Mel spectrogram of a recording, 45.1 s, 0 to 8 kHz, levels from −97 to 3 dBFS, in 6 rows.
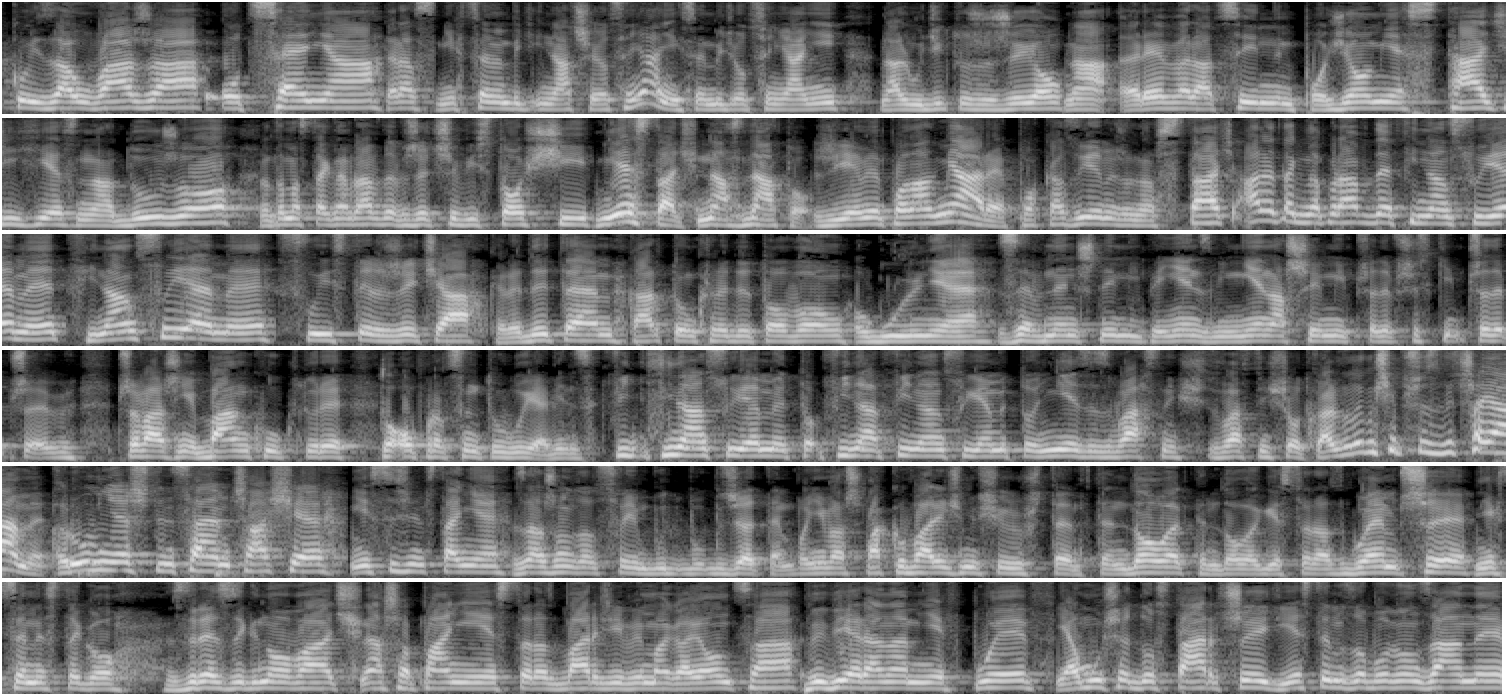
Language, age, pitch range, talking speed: Polish, 30-49, 150-185 Hz, 160 wpm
